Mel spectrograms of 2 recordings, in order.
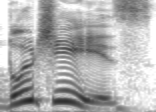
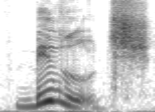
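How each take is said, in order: First: The name is said as two syllables, blue cheese. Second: The name is said as one syllable, bulch. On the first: The speaker calls it right. "It's pronounced, oh" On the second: The speaker calls it wrong. "I should have read the, the comment before trying to pronounce it"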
